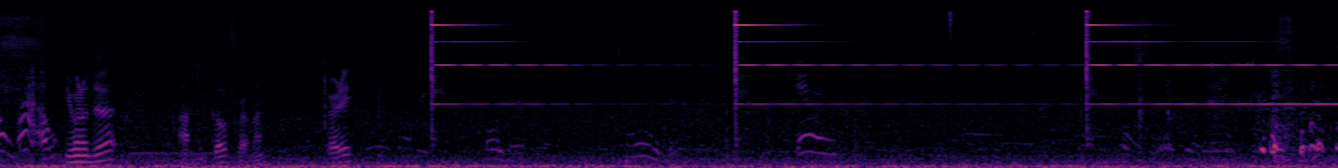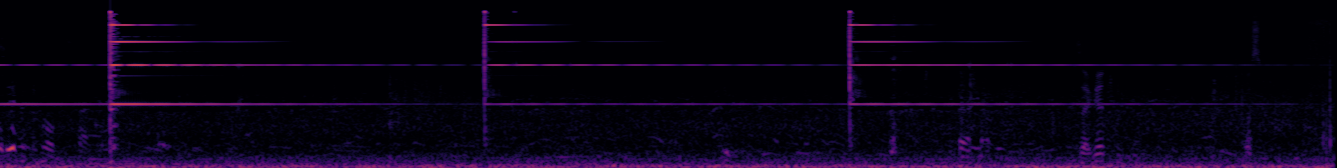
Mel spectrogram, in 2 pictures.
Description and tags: Student dinging their bike bell on request
bicycle, bike, field-recording, outside, bell, ring, ding, cycle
